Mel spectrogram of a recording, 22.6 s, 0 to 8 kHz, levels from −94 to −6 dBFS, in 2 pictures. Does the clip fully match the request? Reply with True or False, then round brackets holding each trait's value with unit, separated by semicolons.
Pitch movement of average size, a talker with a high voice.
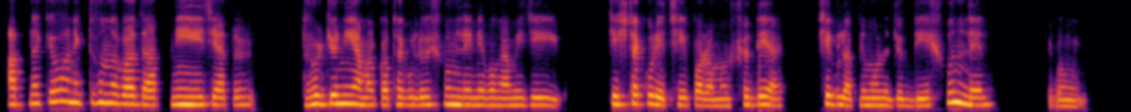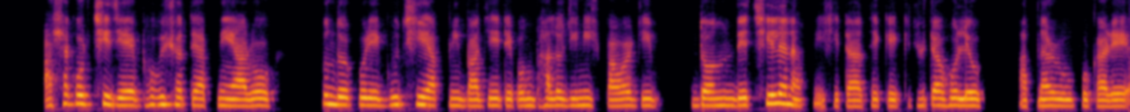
True (3.0 semitones; 195 Hz)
